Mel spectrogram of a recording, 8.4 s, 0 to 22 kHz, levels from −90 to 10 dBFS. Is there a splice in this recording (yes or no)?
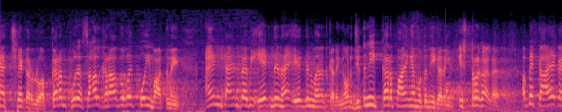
yes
